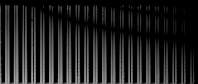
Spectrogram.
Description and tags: A randomly generated 8-Bit sound.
